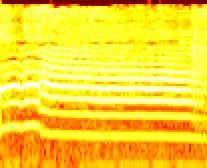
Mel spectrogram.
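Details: Pet cat giving a single loud, drawn-out meow of about one and a half seconds: a clear tonal cry with rich overtones that starts slightly higher and then slides gently downward, holding a steady, even pitch to the end.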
